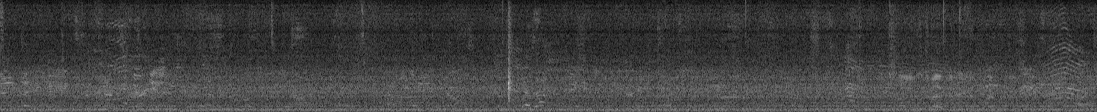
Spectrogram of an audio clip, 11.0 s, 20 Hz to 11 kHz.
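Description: Steady engine and airflow noise inside the cabin of a Boeing 737 descending on approach to land. Indistinct passenger voices murmur underneath, and there is a single light click about five seconds in.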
